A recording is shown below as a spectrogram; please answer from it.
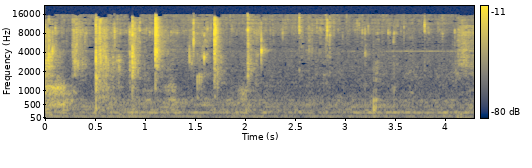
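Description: Shredded cabbage being pressed down by hand into its own brine in a plastic bucket for sauerkraut: faint wet squelches and small crackles, a few scattered ones each second.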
